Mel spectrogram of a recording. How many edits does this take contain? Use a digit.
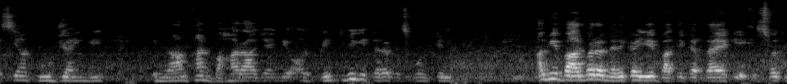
1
